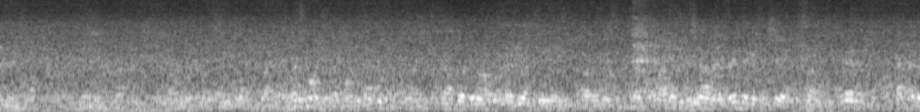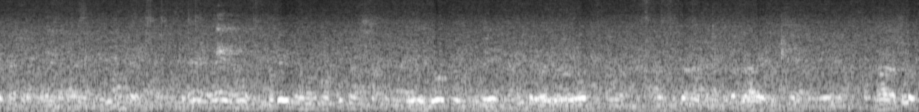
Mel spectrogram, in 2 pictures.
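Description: A crowd of men and women chatters steadily in a large echoing hall.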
